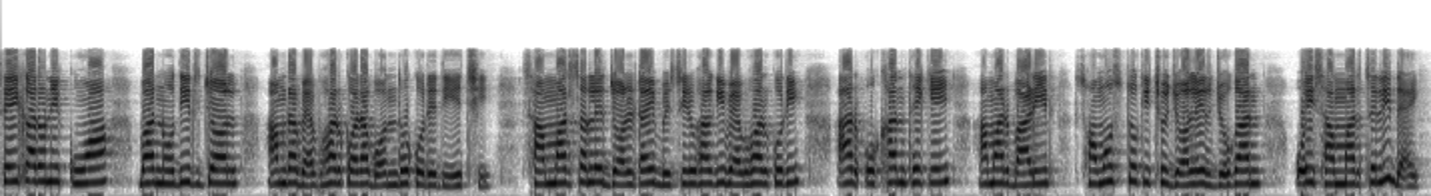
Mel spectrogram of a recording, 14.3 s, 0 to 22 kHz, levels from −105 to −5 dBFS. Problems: none marked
